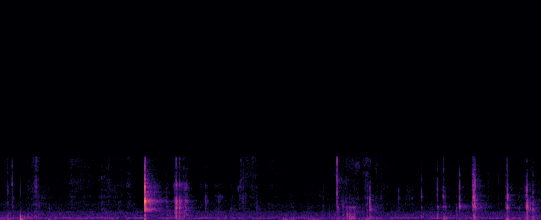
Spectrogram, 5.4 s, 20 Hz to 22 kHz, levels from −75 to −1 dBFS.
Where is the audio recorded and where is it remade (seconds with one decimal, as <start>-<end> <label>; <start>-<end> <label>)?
0.0-5.4 recorded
